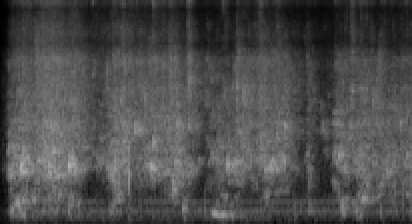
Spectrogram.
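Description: Footsteps wading through shin-deep floodwater indoors, the water sloshing and splashing with each stride in a repeated rhythm.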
